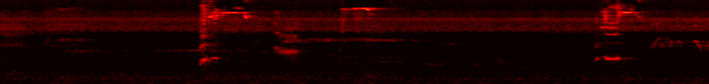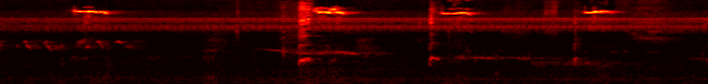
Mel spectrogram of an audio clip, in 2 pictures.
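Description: Rainbow lorikeets feeding on the ground, giving short, sharp chirps every second or so, with a brief chattering run about halfway through, over a steady high hiss.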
